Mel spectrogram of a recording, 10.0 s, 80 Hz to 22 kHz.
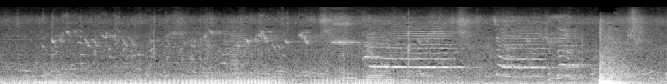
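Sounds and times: street traffic rumble: 0:00.0 - 0:10.0
birds chirping: 0:00.1 - 0:06.7.

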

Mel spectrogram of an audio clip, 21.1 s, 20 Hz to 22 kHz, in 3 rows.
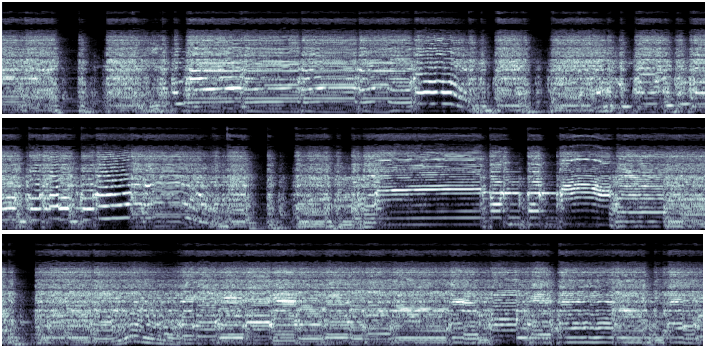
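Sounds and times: overdriven electric guitar lead: 0:00.0 - 0:21.0.

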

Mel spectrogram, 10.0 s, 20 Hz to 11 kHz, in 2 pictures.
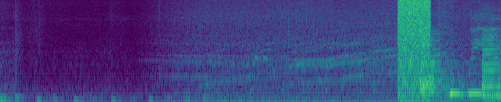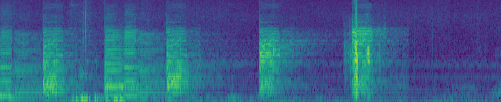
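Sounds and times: rising electronic whine: 0:01.6 - 0:09.1.

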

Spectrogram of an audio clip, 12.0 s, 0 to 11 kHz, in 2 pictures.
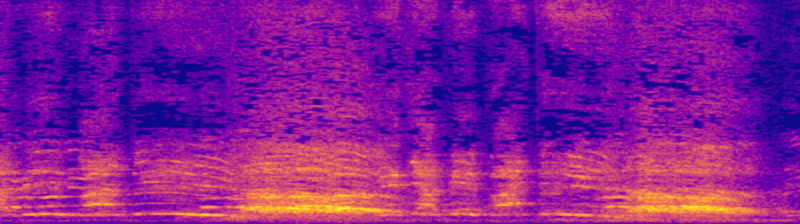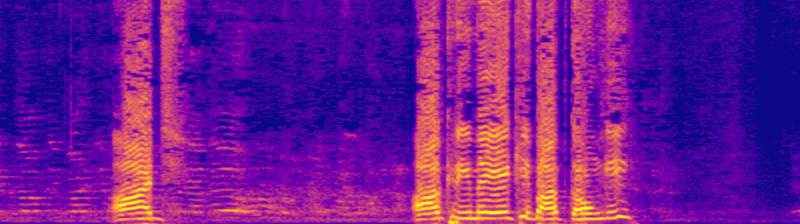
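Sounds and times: crowd shouting slogans: 0:00.0 - 0:05.8.

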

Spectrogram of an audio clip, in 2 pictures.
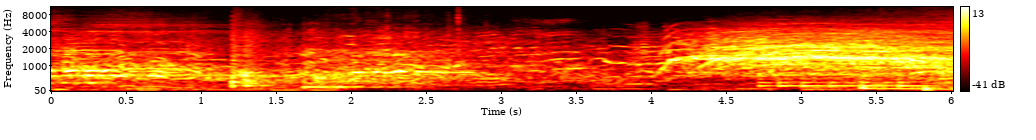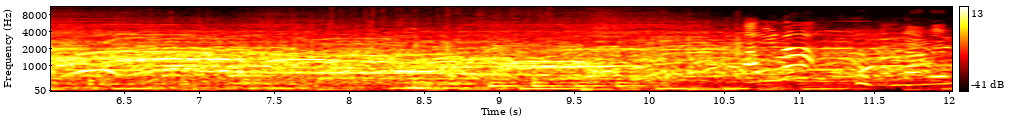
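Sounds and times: audience cheering and whooping: 0:00.0 - 0:03.1, 0:03.8 - 0:12.0.

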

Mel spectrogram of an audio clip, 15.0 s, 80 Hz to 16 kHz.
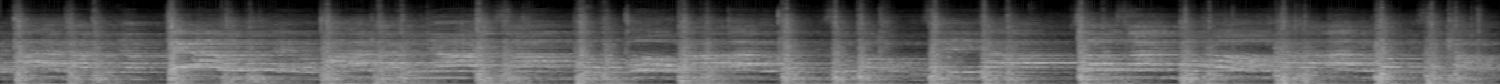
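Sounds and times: barrel drum beats: 0:00.0 - 0:15.0
women and children singing: 0:00.0 - 0:15.0.

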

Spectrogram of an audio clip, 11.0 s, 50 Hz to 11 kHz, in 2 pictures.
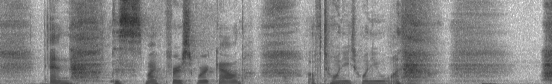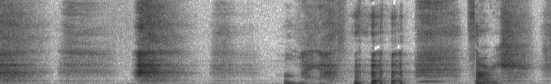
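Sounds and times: woman breathing hard: 0:04.0 - 0:08.3, 0:09.6 - 0:11.0.

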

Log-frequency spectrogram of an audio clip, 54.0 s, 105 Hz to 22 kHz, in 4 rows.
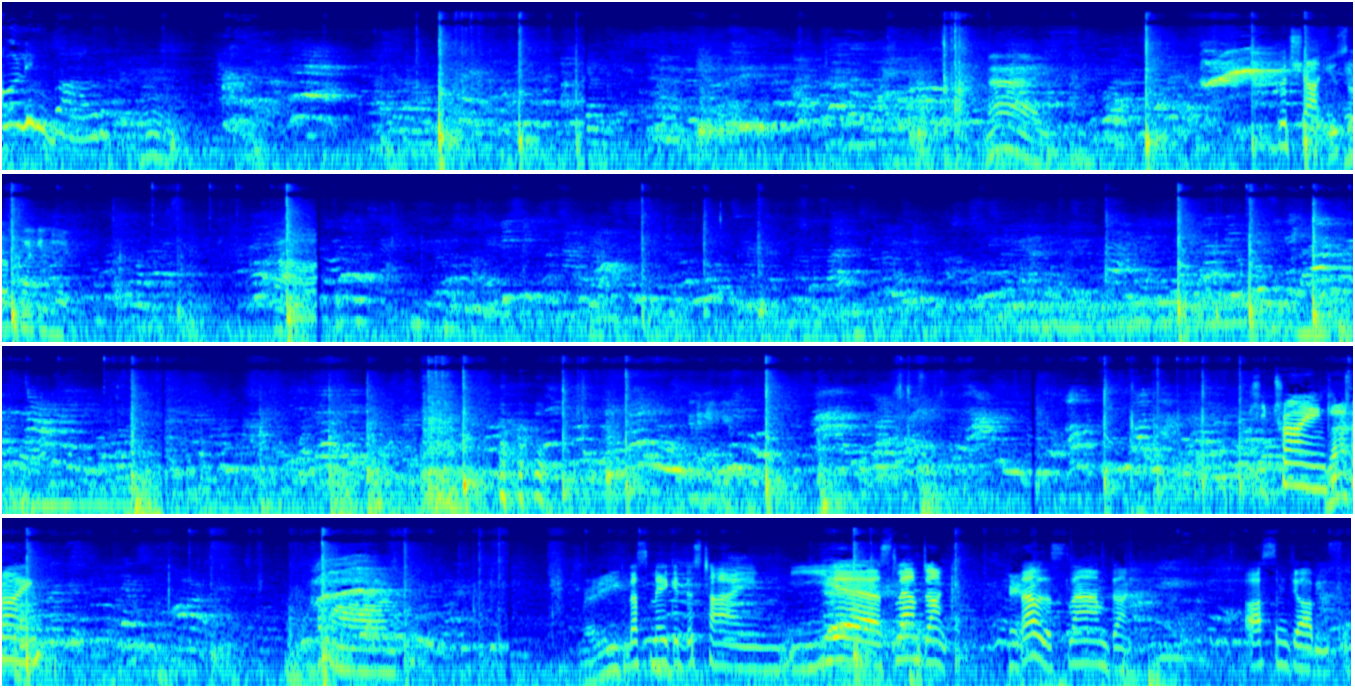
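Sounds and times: children's voices: 0:00.0 - 0:01.4, 0:02.1 - 0:03.7, 0:31.8 - 0:39.7, 0:41.0 - 0:42.9.

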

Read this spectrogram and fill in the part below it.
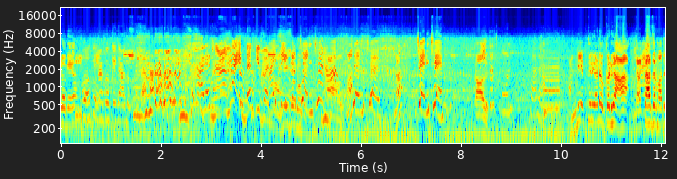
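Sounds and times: road traffic rumble: 0:00.0 - 0:12.0
voices talking: 0:00.0 - 0:12.0
vehicle horn: 0:01.2 - 0:01.7, 0:09.6 - 0:10.1.

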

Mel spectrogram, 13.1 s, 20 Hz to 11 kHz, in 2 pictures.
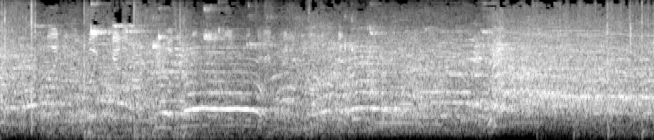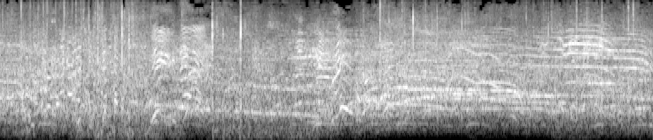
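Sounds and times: basketball bouncing on court: 0:00.7 - 0:02.2, 0:05.7 - 0:08.0, 0:08.6 - 0:09.1
crowd shouting: 0:01.9 - 0:13.0.

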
